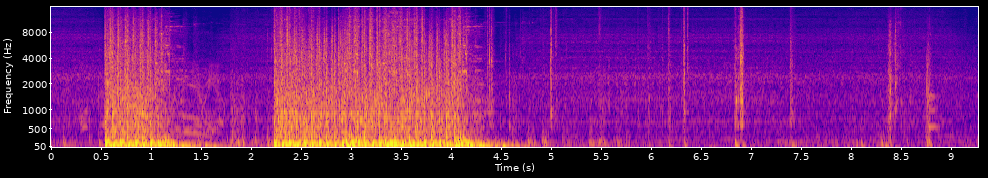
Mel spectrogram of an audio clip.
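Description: Bursts of automatic gunfire from a Call of Duty DMZ match, two long loud volleys in the first four seconds followed by scattered single shots, with low talk in the background.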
